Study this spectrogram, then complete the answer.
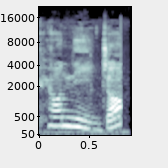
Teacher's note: so the '의 in the center, in the second placing is pronounced as '이.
